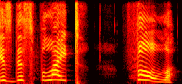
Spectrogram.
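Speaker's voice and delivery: very high, very drawn-out holler. Retelling a passenger yelling to the flight attendant: imitating someone yelling. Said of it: "Why are you yelling?".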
